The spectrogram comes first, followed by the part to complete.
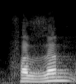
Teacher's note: زوئے کو جب ادا کیا جاتا ہے تو زبان تھوڑی سی دانتوں سے آگے نکلتی ہے، اور اس طرح زوئے کی آواز صحیح مخرج سے ادا ہوتی ہے.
